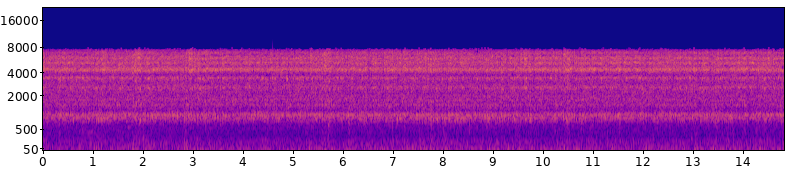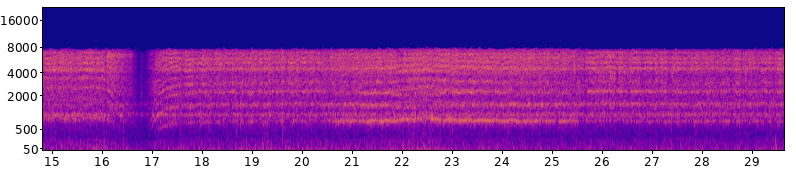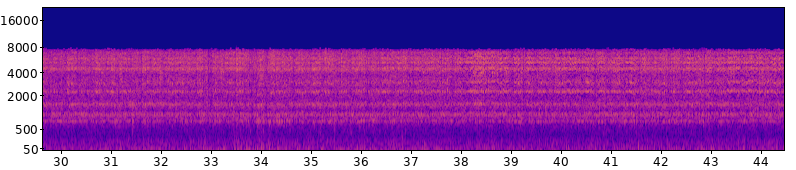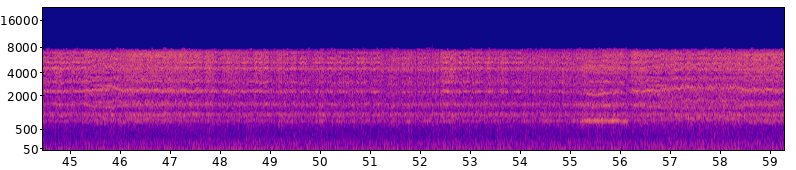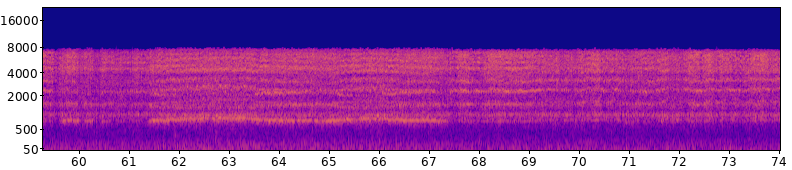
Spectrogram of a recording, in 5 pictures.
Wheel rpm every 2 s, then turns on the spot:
230, 230, 230, 230, 240, 230, 240, 220, 110, 200, 200, 200, 200, 200, 200, 200, 200, 200, 200, 200, 200, 200, 200, 200, 200, 200, 200, 200, 200, 200, 200, 200, 200, 200, 200, 210, 210.
none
